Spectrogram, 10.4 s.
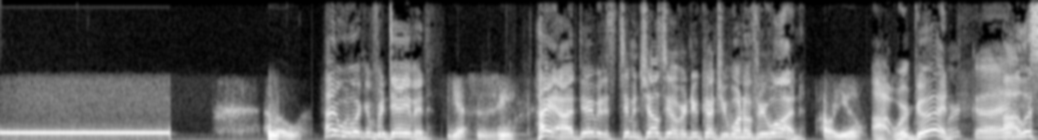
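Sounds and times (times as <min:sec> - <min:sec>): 
telephone dial tone: 0:00.0 - 0:01.7
speech: 0:02.6 - 0:10.3.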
